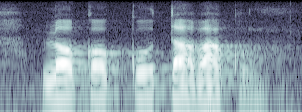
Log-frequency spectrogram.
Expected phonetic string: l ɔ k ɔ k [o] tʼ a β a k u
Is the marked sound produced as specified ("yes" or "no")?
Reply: no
